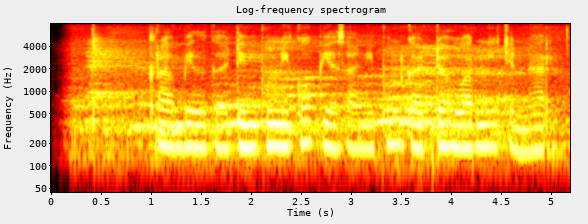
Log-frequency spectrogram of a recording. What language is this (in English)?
Javanese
